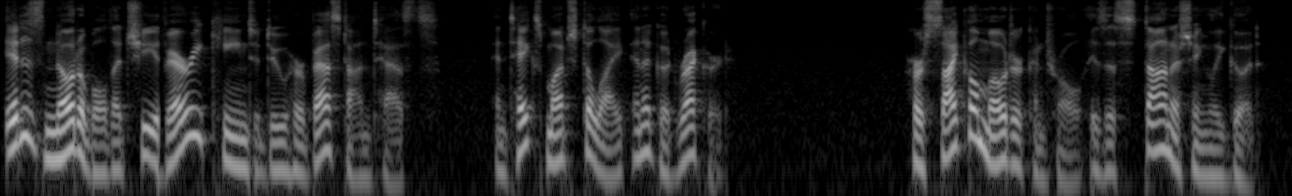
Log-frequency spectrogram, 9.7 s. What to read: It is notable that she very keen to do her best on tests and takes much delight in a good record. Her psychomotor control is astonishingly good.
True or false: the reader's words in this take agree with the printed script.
true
